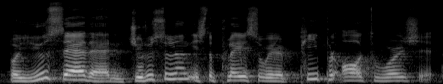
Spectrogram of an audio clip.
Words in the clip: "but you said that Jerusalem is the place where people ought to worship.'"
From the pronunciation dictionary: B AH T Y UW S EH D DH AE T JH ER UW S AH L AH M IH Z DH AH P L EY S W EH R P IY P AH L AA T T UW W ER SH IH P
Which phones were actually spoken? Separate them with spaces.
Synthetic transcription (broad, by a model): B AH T Y UW S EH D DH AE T JH ER UW S AH L AH M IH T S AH P L EY S W EH R P IY P AH L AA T T UW W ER SH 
